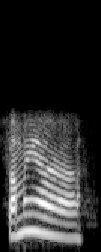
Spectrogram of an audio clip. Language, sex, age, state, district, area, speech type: Sanskrit, male, 45-60, Karnataka, Udupi, rural, conversation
